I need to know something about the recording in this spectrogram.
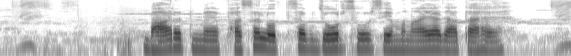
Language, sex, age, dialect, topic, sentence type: Hindi, male, 18-24, Kanauji Braj Bhasha, agriculture, statement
